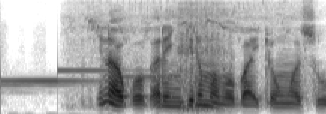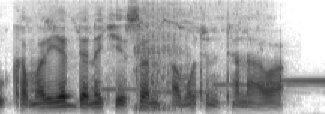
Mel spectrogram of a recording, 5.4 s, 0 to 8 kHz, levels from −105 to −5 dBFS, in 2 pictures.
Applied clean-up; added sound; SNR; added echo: none; Livestock, farm animals, working animals + Alarm; 19 dB; none.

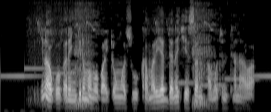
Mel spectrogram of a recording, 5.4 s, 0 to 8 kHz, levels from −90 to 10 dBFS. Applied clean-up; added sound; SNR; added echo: classical method Wiener filter.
